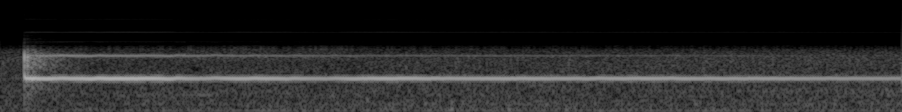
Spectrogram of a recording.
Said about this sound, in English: There's something beyond the concept, the direct experience of the sensations themselves that can't be named, can't really be described. There's something else going on that the language can't touch. The same as when you hear a bell.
